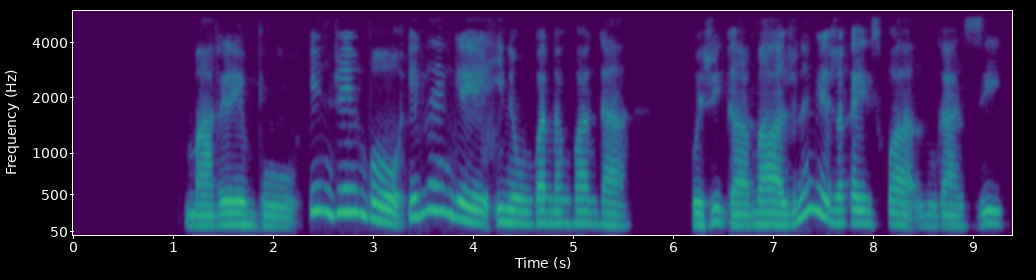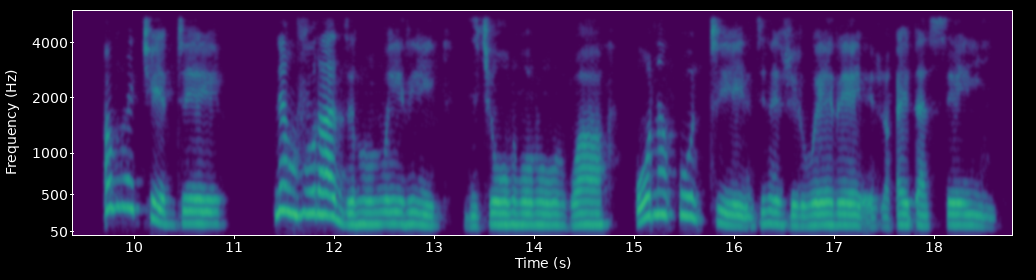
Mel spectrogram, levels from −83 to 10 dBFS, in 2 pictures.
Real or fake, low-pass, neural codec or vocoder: fake; 5.4 kHz; codec, 16 kHz, 2 kbps, FreqCodec, larger model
